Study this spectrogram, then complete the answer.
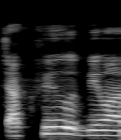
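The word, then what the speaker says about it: Kyaukphyu: itself has a seaport চাকফিউ যেটা চাকফিউ বলে হলো তাদের লোকাল উচ্চারণে চাকফিউ সমুদ্র বন্দরে সেখানে জাহাজ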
